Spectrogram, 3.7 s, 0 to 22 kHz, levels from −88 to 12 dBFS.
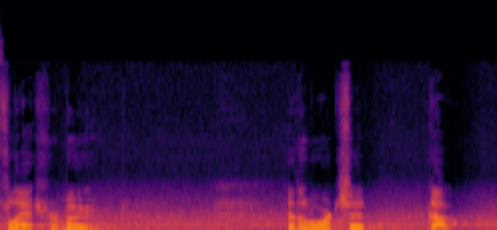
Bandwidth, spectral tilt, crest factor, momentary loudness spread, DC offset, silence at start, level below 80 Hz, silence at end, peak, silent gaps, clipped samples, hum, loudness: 15 kHz; -4.5 dB/octave; 18 dB; 15 LU; under 0.1%; 0 s; -78 dBFS; 0 s; -4 dBFS; none; under 0.1%; none; -22 LUFS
